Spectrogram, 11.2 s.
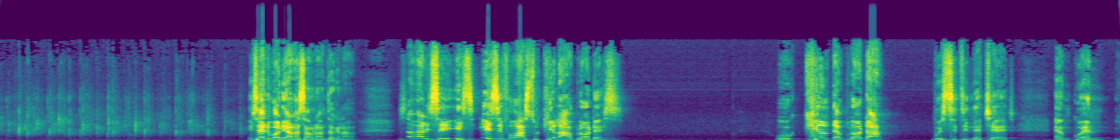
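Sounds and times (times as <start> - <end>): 
audience clapping: 0.0 - 3.0
speech: 2.5 - 6.3, 7.8 - 11.1.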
